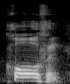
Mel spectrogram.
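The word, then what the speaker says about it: 興奮: 흥겨워한다 그러다가 요거는 분짜라 흥분한 거죠 제가 지금 발음은 코훈 코훈 이거를 두 줄로 하지 마시겠지 흥미는 쿄미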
